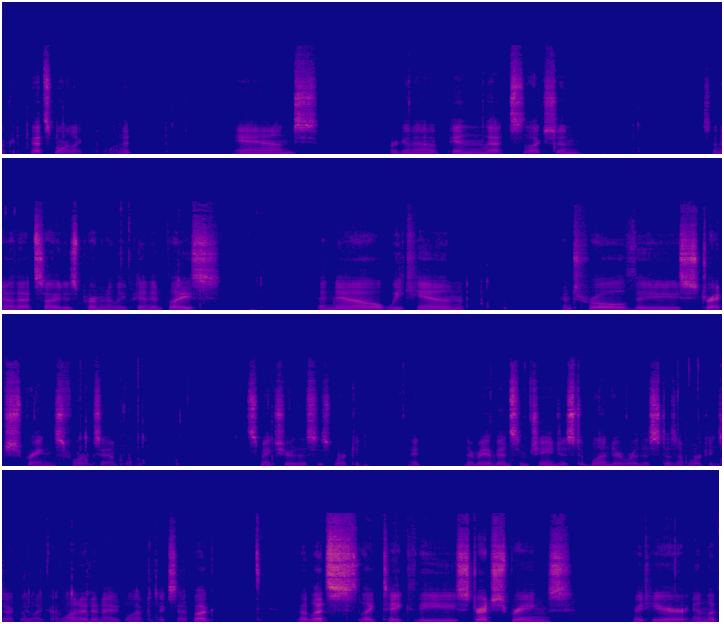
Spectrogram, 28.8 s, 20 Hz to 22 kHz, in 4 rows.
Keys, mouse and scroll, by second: 4.1 click, 5.4 click, 6.0 a, 6.4 middle click, 7.3 alt+right click, 7.6 g, 9.0 middle click, 9.8 shift+middle click, 11.4 typing, 12.1 middle click, 14.7 a, 15.3 middle click, 15.9 shift+middle click, 16.8 middle click, 17.3 c, 20.3 c, 21.6 middle click, 22.3 shift+middle click, 23.2 shift+middle click, 28.4-28.7 drag.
